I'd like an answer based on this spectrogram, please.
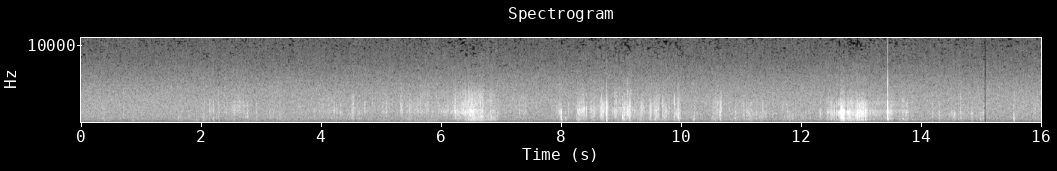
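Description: Steady hiss with a few short bursts of crackling rustle and a run of small, irregular clicks in between.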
